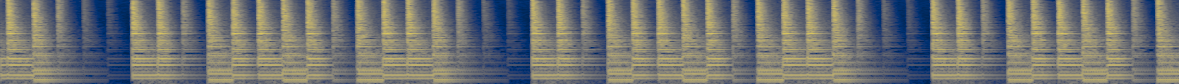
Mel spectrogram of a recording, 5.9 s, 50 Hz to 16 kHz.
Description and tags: Some recordings using my modular synth (with Mungo W0 in the core)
